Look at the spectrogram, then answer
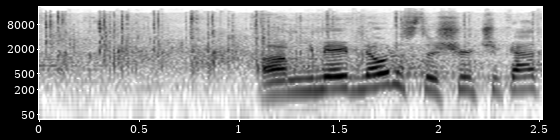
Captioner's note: applause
